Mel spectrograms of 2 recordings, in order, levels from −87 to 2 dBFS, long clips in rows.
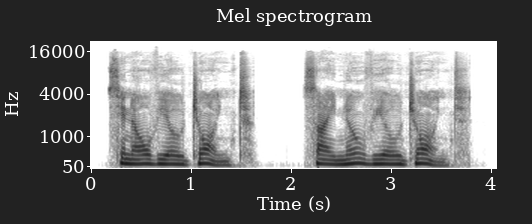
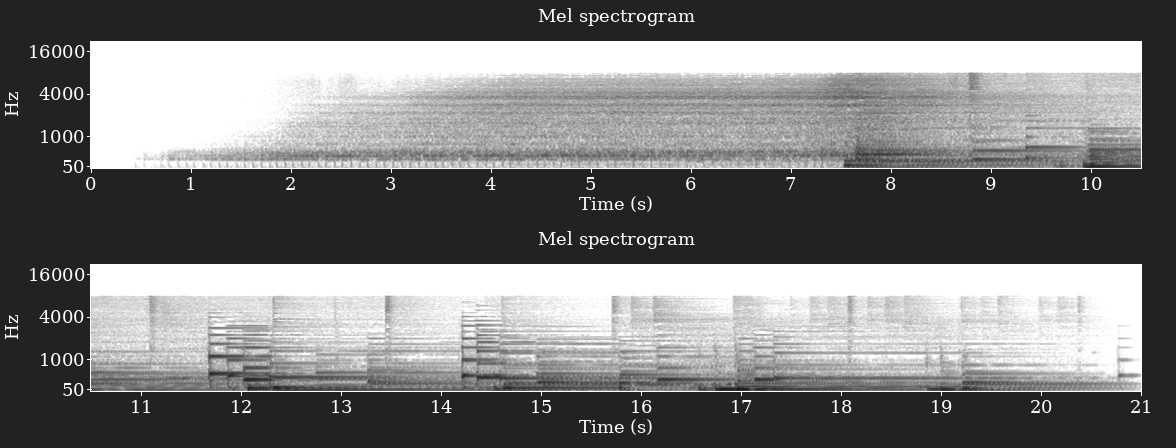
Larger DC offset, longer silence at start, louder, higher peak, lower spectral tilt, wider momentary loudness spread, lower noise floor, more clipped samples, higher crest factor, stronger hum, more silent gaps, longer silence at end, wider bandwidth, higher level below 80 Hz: neither; second, 0.15 s vs 1.7 s; first, -16 LUFS vs -23 LUFS; about the same, 0 dBFS vs -2 dBFS; about the same, -6 dB/octave vs -6 dB/octave; second, 11 LU vs 20 LU; about the same, -64 dBFS vs -64 dBFS; neither; second, 16 dB vs 22 dB; neither; neither; first, 0.3 s vs 0.15 s; first, 15.5 kHz vs 8.4 kHz; second, -54 dBFS vs -26 dBFS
